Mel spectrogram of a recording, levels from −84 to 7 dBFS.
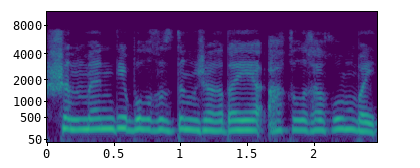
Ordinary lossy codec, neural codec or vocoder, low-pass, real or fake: MP3, 48 kbps; codec, 16 kHz, 4 kbps, FunCodec, trained on LibriTTS, 50 frames a second; 7.2 kHz; fake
